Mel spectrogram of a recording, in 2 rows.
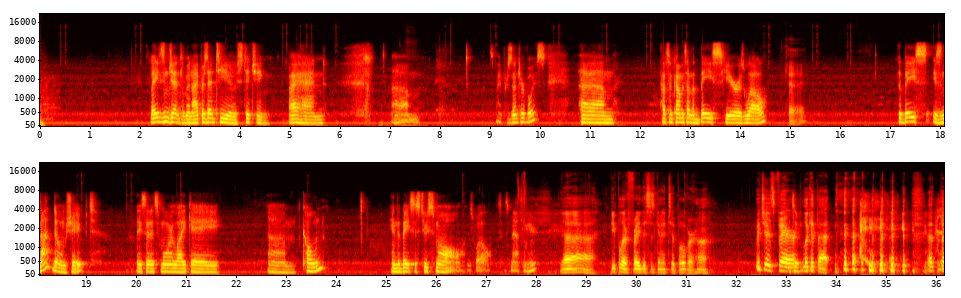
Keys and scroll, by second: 3.7 l, 4.8-5.8 typing, 7.2 l, 21.8 e, 28.2 space, 29.4 x, 30.6 x, 30.9 v.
